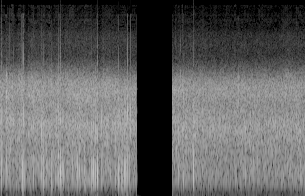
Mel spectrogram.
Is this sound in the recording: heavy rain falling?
yes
